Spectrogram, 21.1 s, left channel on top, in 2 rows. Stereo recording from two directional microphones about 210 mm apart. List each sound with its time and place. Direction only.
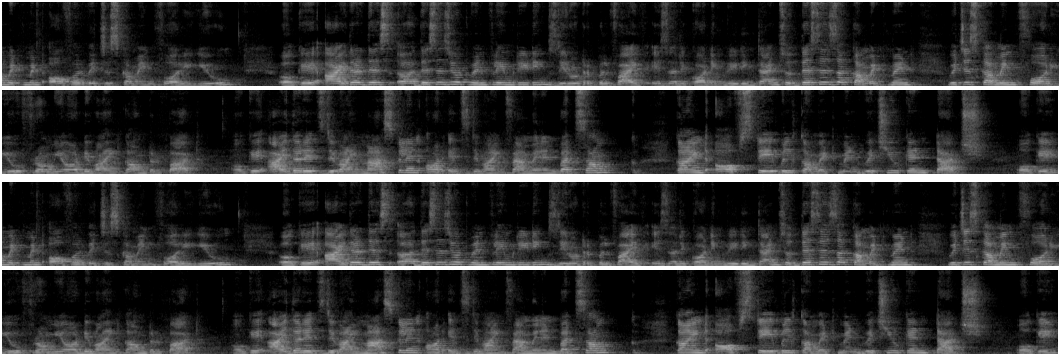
0.0 s a woman's voice: 5° right (ahead or behind)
